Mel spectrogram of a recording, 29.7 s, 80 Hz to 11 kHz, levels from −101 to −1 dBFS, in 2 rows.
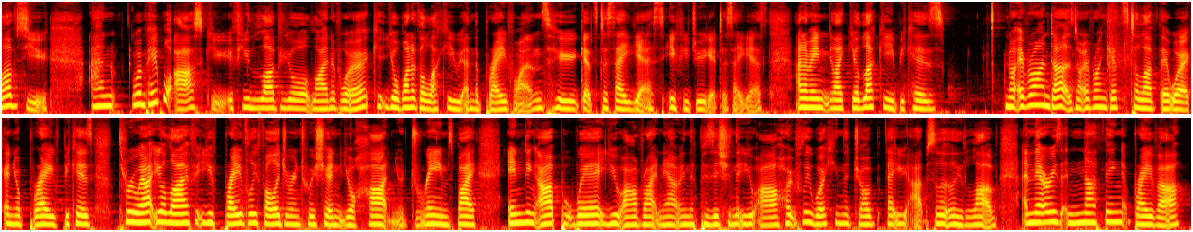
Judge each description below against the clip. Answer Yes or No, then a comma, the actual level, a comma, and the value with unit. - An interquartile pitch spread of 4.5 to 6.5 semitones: No, average, 3.0 semitones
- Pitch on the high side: Yes, high, 205 Hz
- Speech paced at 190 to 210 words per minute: Yes, average, 195 wpm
